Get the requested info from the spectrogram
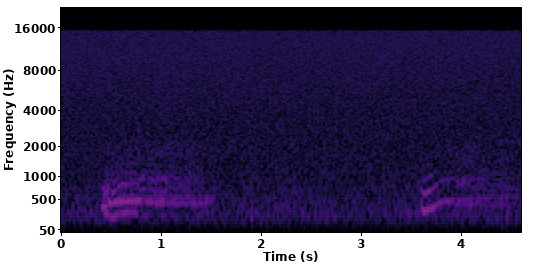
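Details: Snoring of a sleeping dog, two breaths about three seconds apart, each a whistled nasal tone that rises then holds steady with faint overtones, over a soft constant hiss.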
